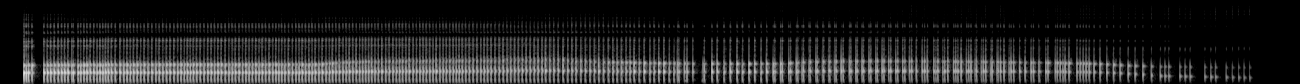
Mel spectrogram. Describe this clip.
Voice Horror
Horror, stress, Voice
